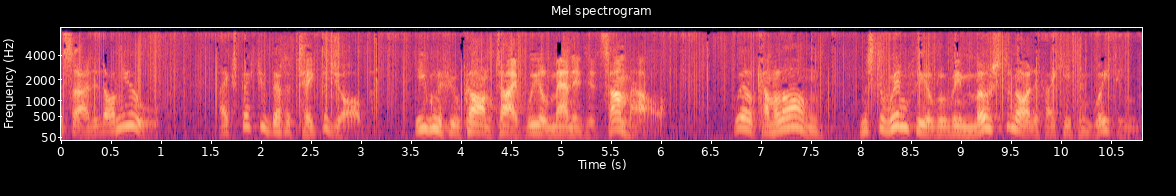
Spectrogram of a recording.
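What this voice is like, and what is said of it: English accent. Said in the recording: “the butler with the English accent”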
